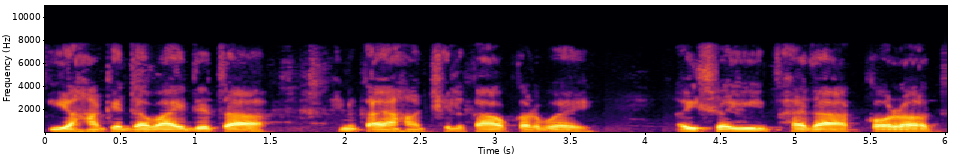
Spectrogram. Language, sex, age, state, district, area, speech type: Maithili, male, 60+, Bihar, Muzaffarpur, rural, spontaneous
